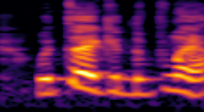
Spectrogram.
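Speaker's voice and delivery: put-on Middle Eastern-accented speech. Acting out a hijacker on a plane: imitating a hijacker in a Middle Eastern accent. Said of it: "I was about to do a Middle Eastern accent".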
